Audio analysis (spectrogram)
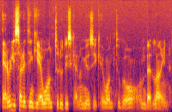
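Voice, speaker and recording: A young man from Italy, a DJ and producer answering interview questions in a halting way, often searching for words and laughing easily. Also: mid-range voice, steady tone, creaky, a little mellow. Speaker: DJ and producer guest.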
